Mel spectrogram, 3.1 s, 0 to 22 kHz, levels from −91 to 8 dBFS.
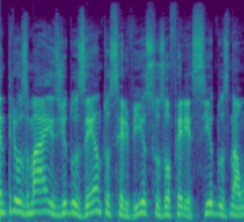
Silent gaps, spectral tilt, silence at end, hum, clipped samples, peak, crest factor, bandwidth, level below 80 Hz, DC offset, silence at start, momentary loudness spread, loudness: none; -4 dB/octave; 0 s; none; under 0.1%; 0 dBFS; 16 dB; over 20 kHz; -54 dBFS; under 0.1%; 0 s; 3 LU; -16 LUFS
